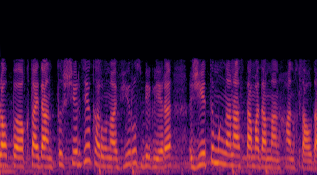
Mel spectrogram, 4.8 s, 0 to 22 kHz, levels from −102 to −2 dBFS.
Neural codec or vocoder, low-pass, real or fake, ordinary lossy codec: none; 5.4 kHz; real; Opus, 64 kbps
